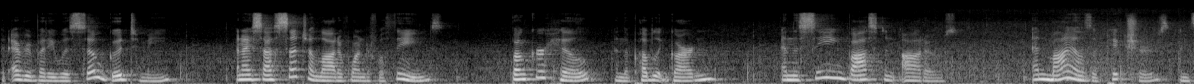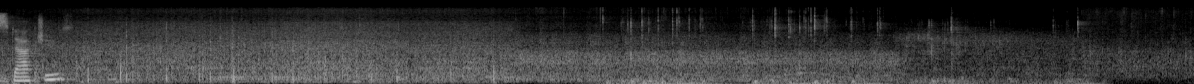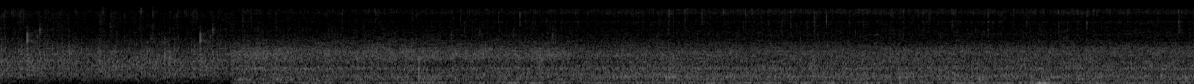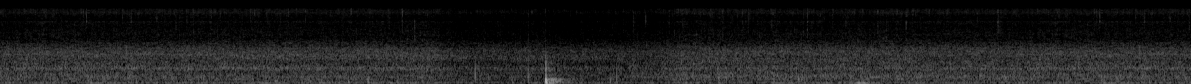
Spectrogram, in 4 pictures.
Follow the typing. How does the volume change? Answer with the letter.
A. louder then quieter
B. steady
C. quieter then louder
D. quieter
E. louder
D.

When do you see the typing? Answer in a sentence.
The typing can be heard from 17.8 to 23.0 s.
